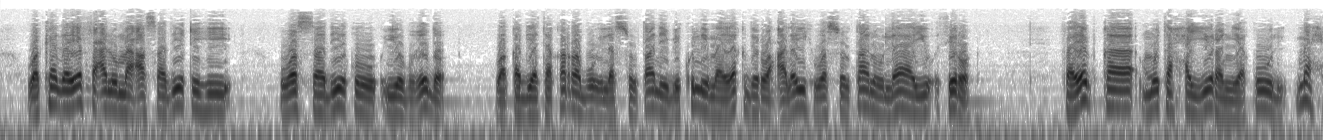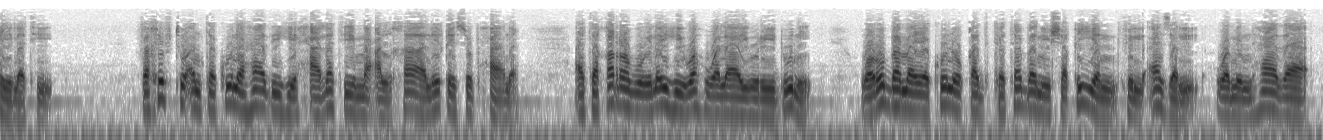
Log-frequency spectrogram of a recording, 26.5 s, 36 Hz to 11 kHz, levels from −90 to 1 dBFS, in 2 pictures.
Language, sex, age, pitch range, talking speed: Arabic, male, 50-69, 100-135 Hz, 100 wpm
